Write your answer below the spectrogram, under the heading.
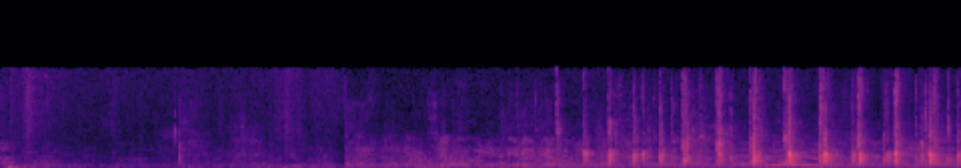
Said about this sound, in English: Now don't forget, as people get healed, the whole group claps. Go for it.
